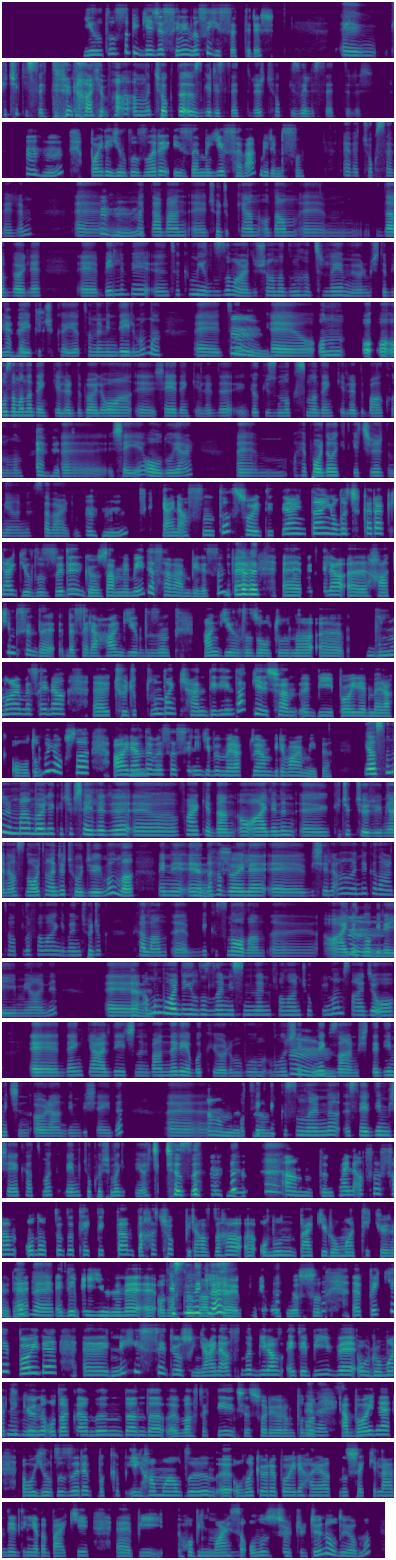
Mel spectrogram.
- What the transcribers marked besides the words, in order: laughing while speaking: "galiba"; tapping; other background noise; other noise; laughing while speaking: "açıkçası"; chuckle; laughing while speaking: "Kesinlikle"; chuckle
- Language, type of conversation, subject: Turkish, podcast, Yıldızlı bir gece seni nasıl hissettirir?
